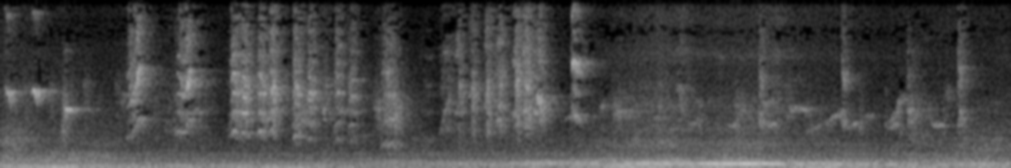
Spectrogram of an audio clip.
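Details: Long-tailed shrike singing a song filled with the sounds of fighting sparrows: quick, sharp, high chirps, some in short bursts and others spaced about a quarter-second apart, over a steady low hum and background noise.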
